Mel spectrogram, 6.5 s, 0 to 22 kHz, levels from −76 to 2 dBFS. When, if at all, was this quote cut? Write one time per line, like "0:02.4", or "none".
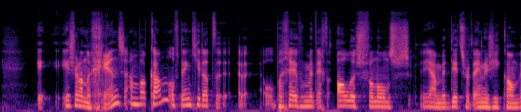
0:01.8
